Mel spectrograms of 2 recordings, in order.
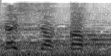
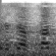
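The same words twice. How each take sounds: First: The shin sound is long and doubled. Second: The shin sound is short and single. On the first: "في التشديد" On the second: "بتخفيف الشين"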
